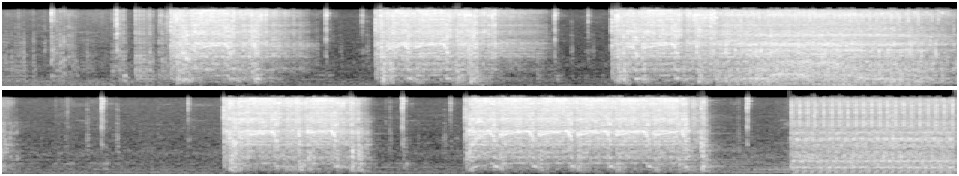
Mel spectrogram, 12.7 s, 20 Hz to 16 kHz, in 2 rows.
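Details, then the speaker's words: Tao Tao Thunder 50cc scooter at about 5488 km, after carb cleaning: engine catches in short ragged bursts, won't hold steady idle, tops out near 30, stalls after seconds or minutes, then is hard to restart until rested 30 seconds. "So I can keep it running while I'm riding it, but it maxes out about 30, nowhere near what it used to be, like way down here. And the same thing, it'll stall after a few minutes or a few seconds, and then it's tough to start, and then you just let it sit for 30 seconds and it starts up again."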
